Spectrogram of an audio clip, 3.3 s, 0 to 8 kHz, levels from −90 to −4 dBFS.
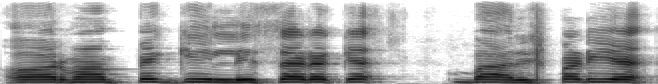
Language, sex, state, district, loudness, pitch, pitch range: Hindi, female, Haryana, Rohtak, -15 LUFS, 240 Hz, 230-250 Hz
